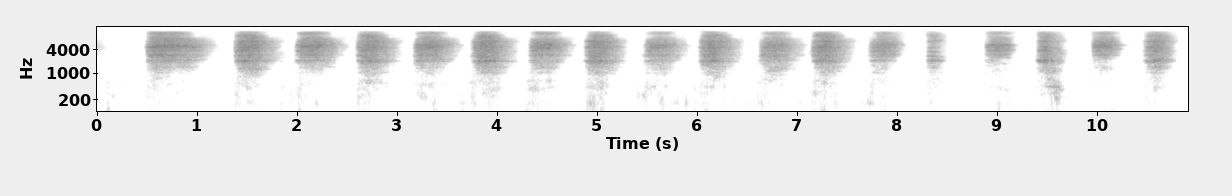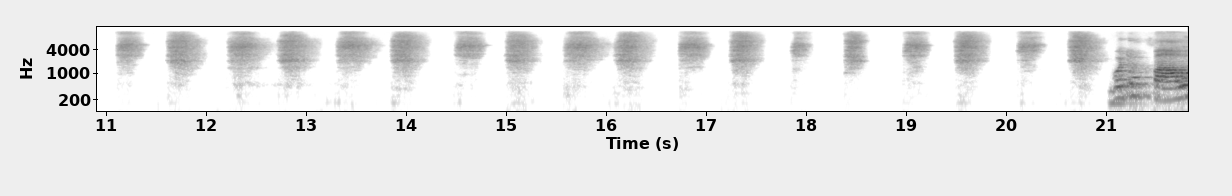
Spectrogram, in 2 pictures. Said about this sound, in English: let us start with Bhastrika, the bellows breath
